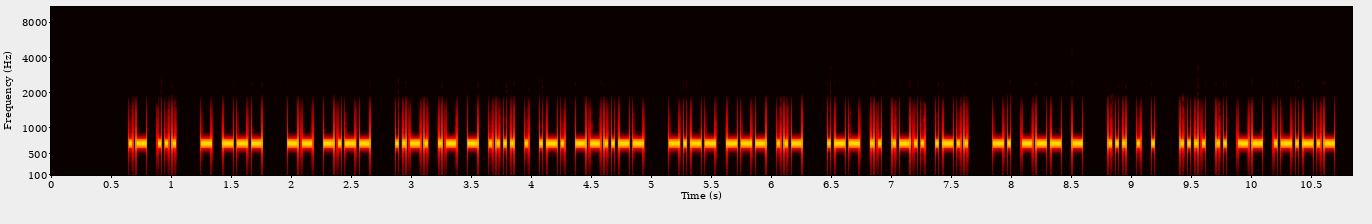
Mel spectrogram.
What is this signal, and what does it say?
Morse code, heard as a keyed tone, about 40 wpm, 700 Hz. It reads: AS TO MY FATHER, YOU WILL NOT SEE HIM.
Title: Sentences from Top 600 Words 40wpm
